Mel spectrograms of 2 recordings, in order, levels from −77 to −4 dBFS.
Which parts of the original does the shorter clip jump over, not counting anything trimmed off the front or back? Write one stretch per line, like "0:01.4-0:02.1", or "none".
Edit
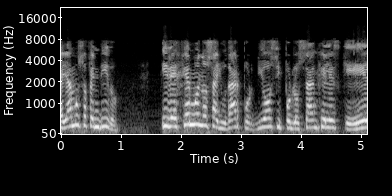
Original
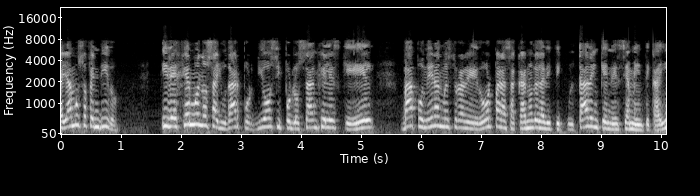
none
